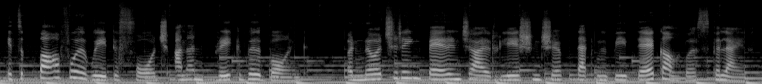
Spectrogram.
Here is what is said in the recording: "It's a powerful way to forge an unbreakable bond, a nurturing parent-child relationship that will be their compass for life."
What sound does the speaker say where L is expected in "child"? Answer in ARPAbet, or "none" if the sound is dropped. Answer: L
